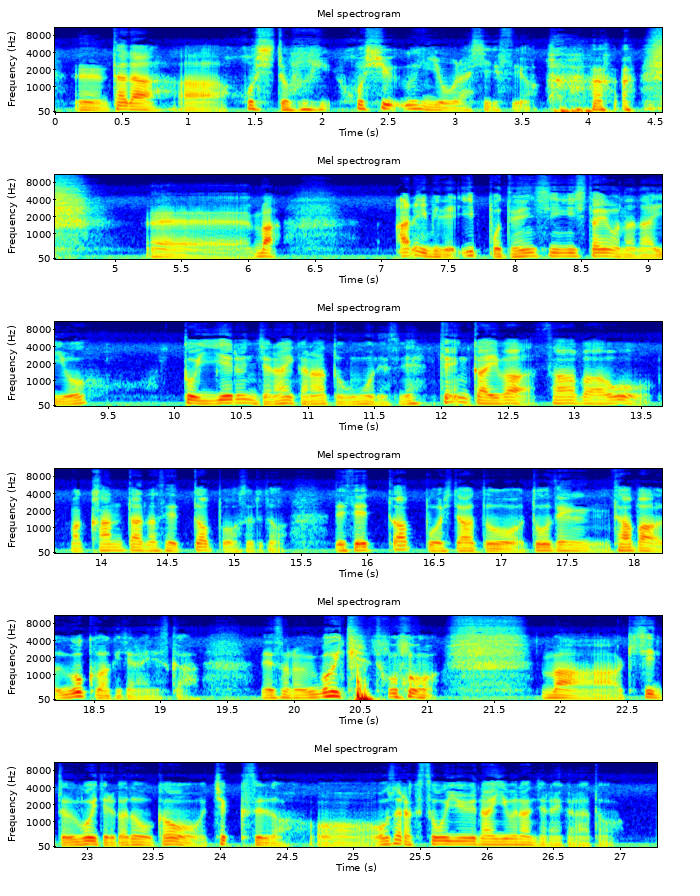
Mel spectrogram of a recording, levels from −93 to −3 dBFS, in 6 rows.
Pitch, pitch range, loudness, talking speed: 115 Hz, 100-125 Hz, -25 LUFS, 350 characters per minute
